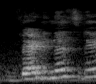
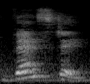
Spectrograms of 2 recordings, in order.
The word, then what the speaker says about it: Wednesday: वेड नहीं होता, डी is silent. ठीक है. वेडनेसडे नहीं होता, वेंसडे. देखो कैसे लिखा है, WENZ, वेंसडे, वेंसडे.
